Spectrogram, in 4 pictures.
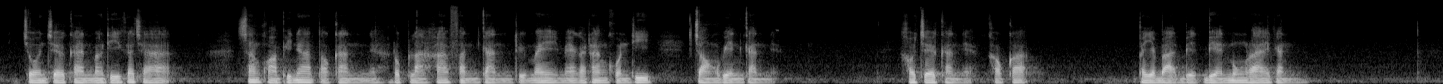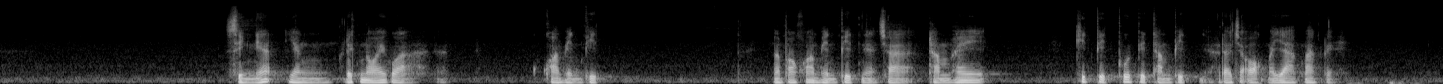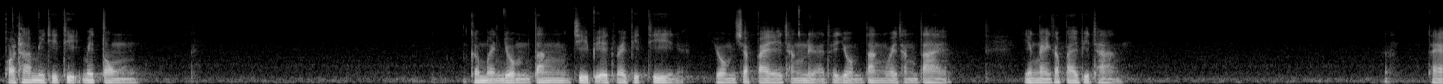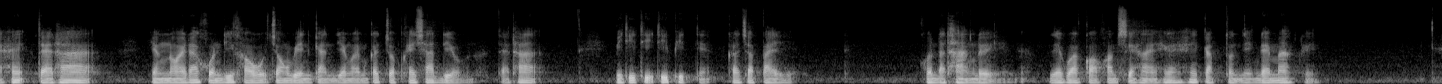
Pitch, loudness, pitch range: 90 Hz, -19 LUFS, 85-95 Hz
